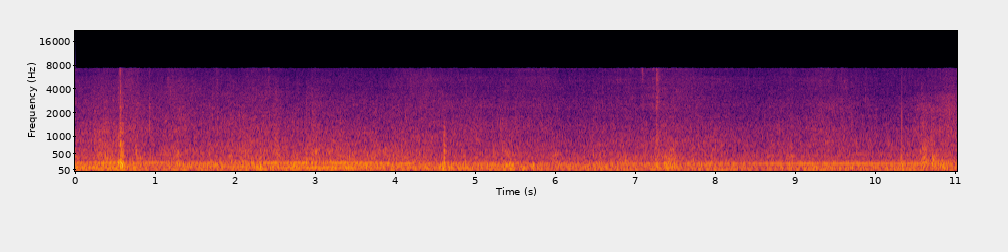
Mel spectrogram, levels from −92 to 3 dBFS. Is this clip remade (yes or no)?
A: no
